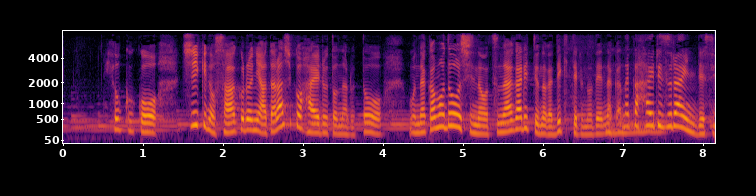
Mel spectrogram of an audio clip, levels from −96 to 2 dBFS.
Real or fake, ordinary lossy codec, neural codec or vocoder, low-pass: real; none; none; 7.2 kHz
